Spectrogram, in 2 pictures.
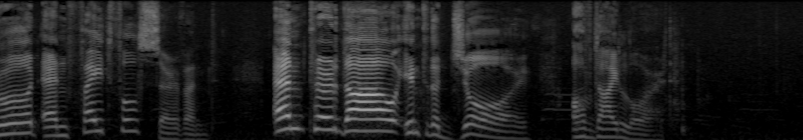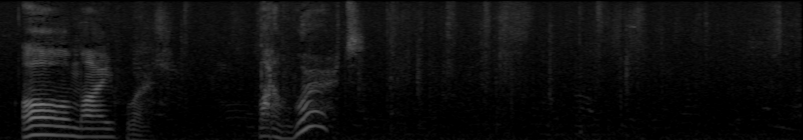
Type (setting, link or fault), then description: setting, large echoing room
